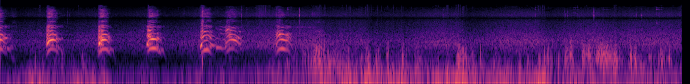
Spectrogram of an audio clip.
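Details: Dogs, including a Vizsla, at a training and boarding kennels in the Worcestershire countryside: six sharp, high yelping barks about every half second, then rustling and scuffling noises.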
